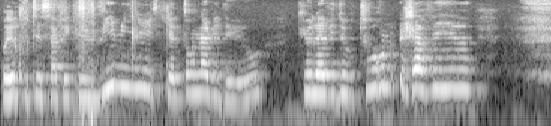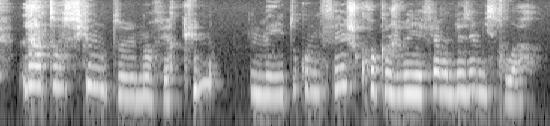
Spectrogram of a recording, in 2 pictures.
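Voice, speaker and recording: A woman's voice: high voice, moderate pace, darkish tone, slight background noise. A woman hosting a video, chatting casually and swearing as she browses stories, sometimes dropping to a whisper. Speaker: video host reading chat stories. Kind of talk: casual chat.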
